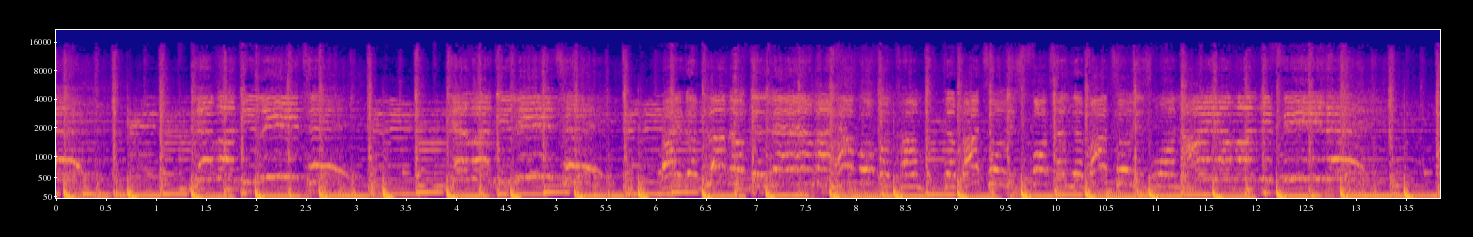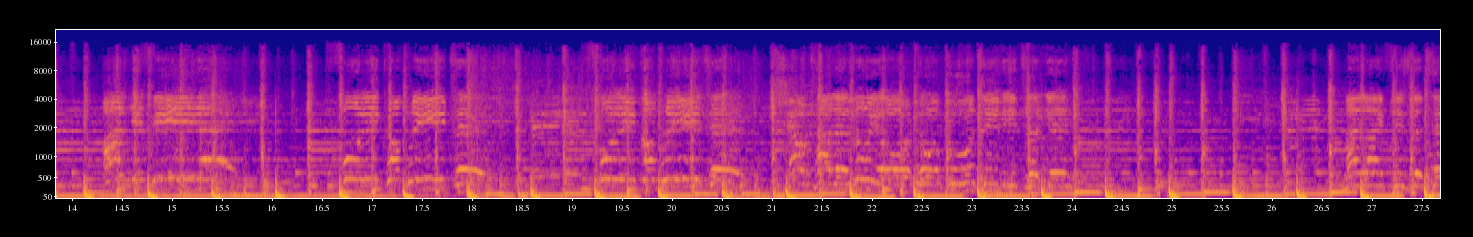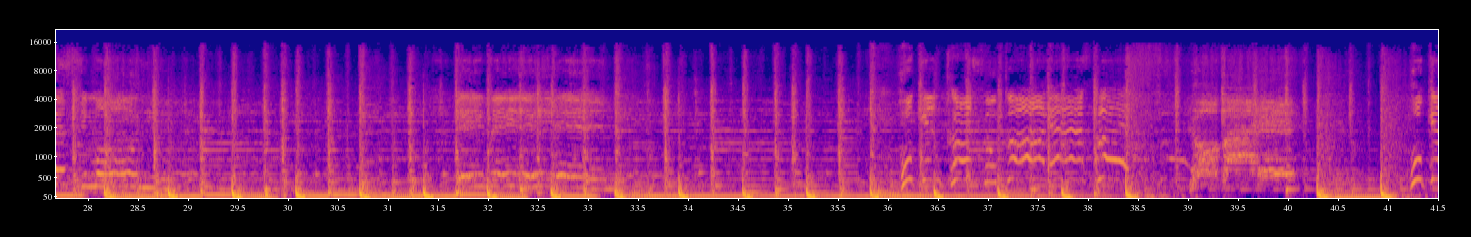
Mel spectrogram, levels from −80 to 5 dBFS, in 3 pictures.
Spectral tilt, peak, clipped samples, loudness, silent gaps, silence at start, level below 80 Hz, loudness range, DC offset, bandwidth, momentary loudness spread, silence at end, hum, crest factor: -5 dB/octave; -2 dBFS; under 0.1%; -18 LUFS; none; 0 s; -22 dBFS; 2 LU; under 0.1%; 16 kHz; 5 LU; 0 s; none; 14 dB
